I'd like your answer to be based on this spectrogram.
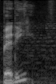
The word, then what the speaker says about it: Bette: So, here we have the slightly controversial pronunciation of B-E-T-T-E. – Is it Betty? – In this song, yes.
